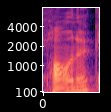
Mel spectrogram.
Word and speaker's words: Palahniuk: Am I saying that Palahniuk. – Right? Palahniuk. – It's Paula and then Nick. – Okay. – It says so on his website. I know because I looked. – Sure. Chuck Palahniuk.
